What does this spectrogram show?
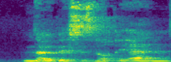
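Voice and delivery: ordinary talk, nothing marked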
